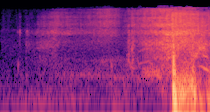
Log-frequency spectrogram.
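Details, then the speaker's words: Breath from a podcast speaker's own mechanical ventilator, heard while he talks: mechanical ventilator breath cycle. "That noise you're hearing is my ventilator."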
